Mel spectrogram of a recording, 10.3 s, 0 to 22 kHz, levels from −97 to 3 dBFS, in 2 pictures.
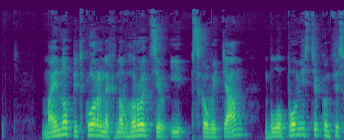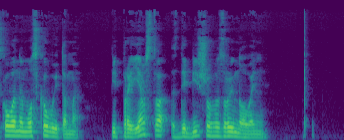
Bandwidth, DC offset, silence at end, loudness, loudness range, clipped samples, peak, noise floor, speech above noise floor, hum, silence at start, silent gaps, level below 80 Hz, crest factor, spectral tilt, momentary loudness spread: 16.5 kHz; under 0.1%; 1.15 s; -22 LUFS; 6 LU; under 0.1%; -4 dBFS; -71 dBFS; 49 dB; none; 0.65 s; none; -62 dBFS; 18 dB; -6.5 dB/octave; 12 LU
